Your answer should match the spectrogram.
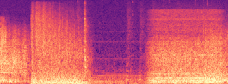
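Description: A warship is destroyed by naval attack in the Strategic Command strategy game, heard as loud blasts of booming gunfire and explosions. The blasts break off briefly, then resume as a sustained rumbling barrage.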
